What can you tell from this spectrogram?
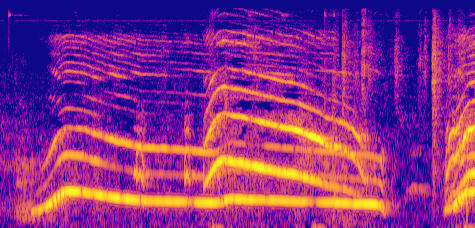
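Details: A beagle holds one sustained, rich-toned howl for over three seconds that swells up and then slowly sinks. A fresh rising howl begins right at the end.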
